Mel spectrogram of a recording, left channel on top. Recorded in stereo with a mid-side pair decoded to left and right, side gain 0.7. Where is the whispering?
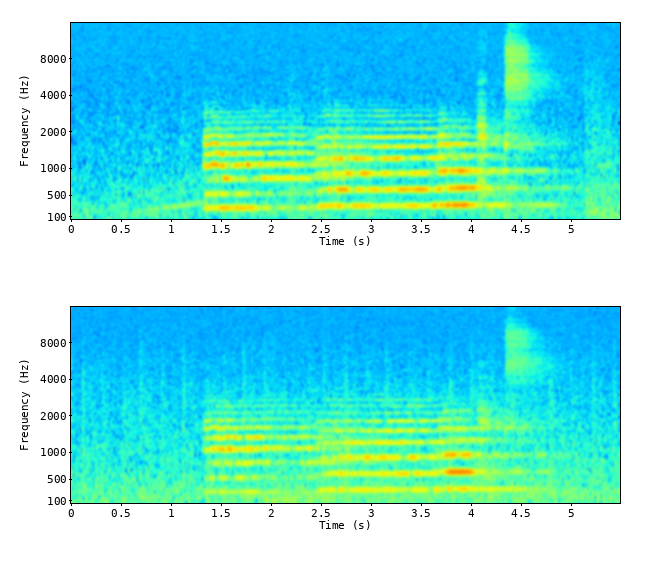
35° left, 3 m.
